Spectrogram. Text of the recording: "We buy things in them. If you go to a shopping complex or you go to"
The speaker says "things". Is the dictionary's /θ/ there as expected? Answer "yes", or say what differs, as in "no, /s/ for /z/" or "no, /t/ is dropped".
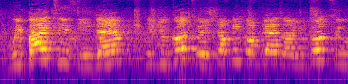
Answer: no, /t/ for /θ/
